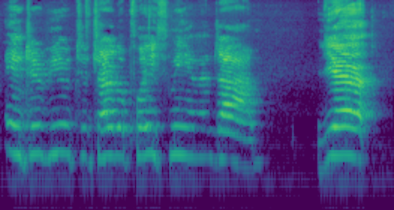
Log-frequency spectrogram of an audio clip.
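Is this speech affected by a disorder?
Yes: cerebral palsy; brain injury.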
